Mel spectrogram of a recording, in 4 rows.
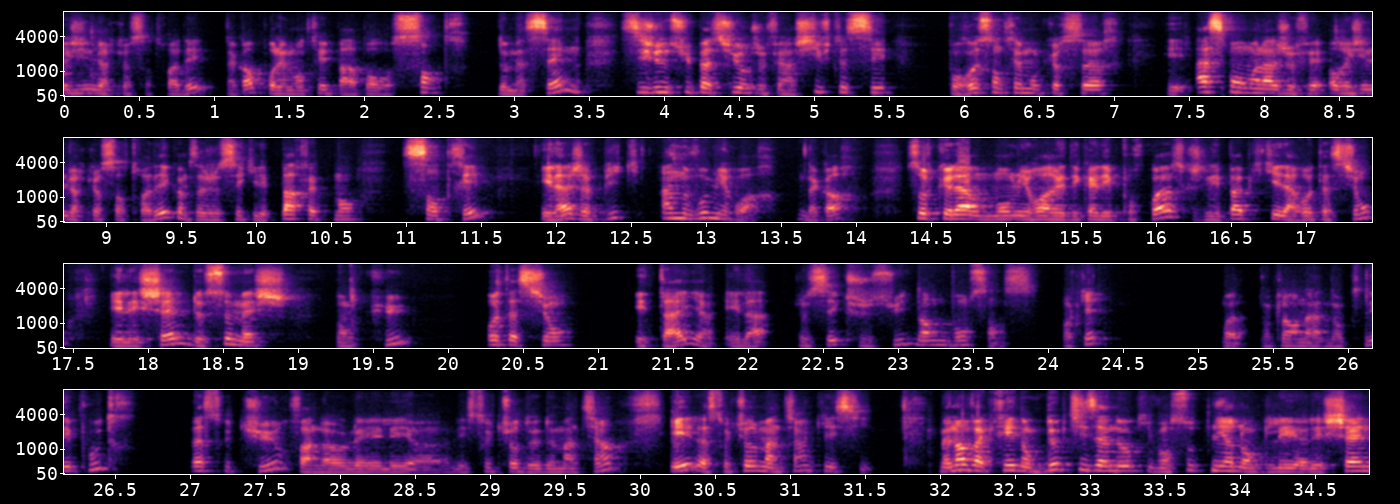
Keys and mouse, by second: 4.9 shift+c, 6.1-6.6 shift+middle drag, 7.7 q, 11.9-12.8 drag, 19.3 q, 22.7 shift+middle click, 24.1 right click, 26.1 right click, 29.7 right click, 31.9 a.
